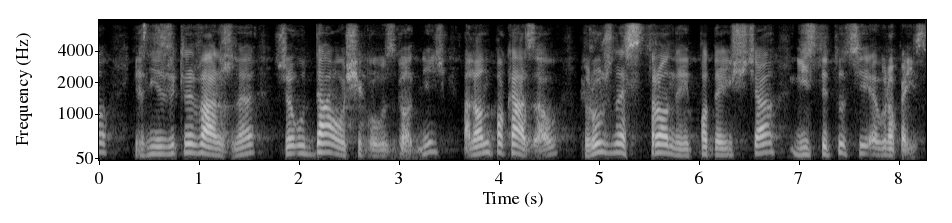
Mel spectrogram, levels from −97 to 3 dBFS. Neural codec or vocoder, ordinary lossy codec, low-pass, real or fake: vocoder, 22.05 kHz, 80 mel bands, HiFi-GAN; none; 7.2 kHz; fake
